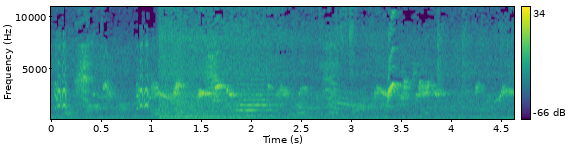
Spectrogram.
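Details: Red-whiskered bulbul singing in the lân hầu bò style: short bright whistled notes and slurred rising and falling phrases, loosely repeated, with voices and a low steady hum underneath.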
